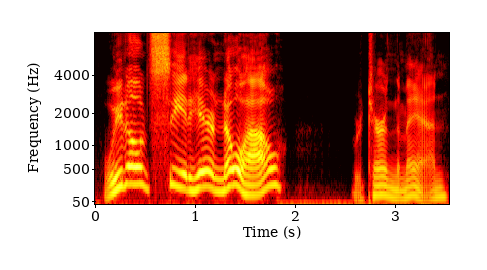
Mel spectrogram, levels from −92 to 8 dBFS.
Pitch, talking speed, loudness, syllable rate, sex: 170 Hz, 150 wpm, -16 LUFS, 4.7 syllables/s, male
